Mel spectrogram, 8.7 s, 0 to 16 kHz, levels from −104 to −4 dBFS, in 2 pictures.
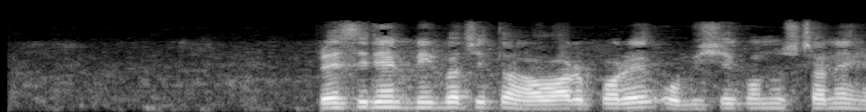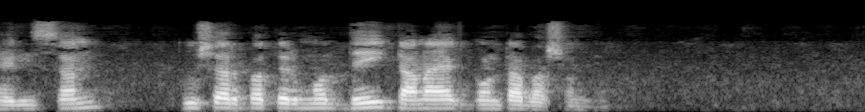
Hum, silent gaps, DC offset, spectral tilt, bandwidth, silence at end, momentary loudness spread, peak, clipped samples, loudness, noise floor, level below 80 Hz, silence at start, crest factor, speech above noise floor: none; none; under 0.1%; -6.5 dB/octave; 7.6 kHz; 1.4 s; 10 LU; -2 dBFS; under 0.1%; -17 LUFS; -61 dBFS; -60 dBFS; 1.6 s; 16 dB; 45 dB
